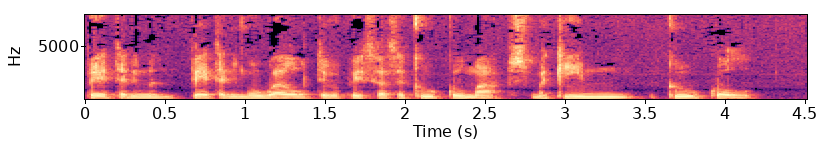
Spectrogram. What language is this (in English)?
Welsh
